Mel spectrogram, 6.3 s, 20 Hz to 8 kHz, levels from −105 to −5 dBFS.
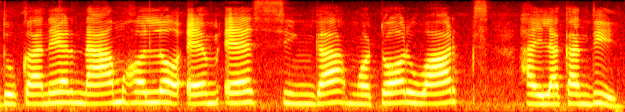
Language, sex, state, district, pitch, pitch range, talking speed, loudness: Bengali, female, Assam, Hailakandi, 265 Hz, 250-280 Hz, 85 wpm, -14 LUFS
